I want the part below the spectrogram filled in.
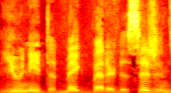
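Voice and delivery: ordinary talk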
